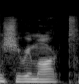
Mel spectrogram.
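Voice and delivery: plain reading voice

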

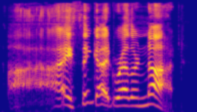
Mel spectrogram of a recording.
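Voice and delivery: pleading Scrooge. A narrator's reading. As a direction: beg him not to be harsh. Scrooge reluctant.

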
